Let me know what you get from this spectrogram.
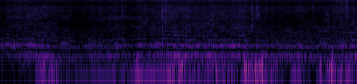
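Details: Nonstop traffic of worker honey bees at a feral colony: continuous layered buzzing hum, low and steady, with brief louder swells as single bees pass near.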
